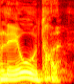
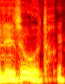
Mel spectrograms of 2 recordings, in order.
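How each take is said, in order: First: The s is not linked to the vowel. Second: A z sound links into the vowel. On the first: The speaker calls it wrong. "on va pas dire les autres" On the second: The speaker calls it right. "on dit les autres"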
